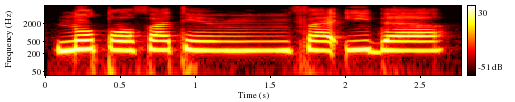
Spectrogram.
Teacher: فا حروف الاخفاء میں سے ہے تو ہم تنوین کو چھپاتے ہوئے اور غنہ کے ساتھ یہ حکم کو ادا کریں گے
